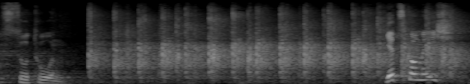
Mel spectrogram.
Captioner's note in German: Beifall AfD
